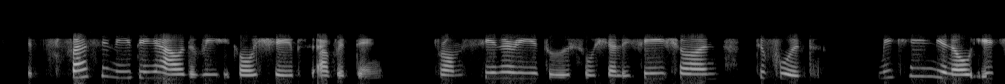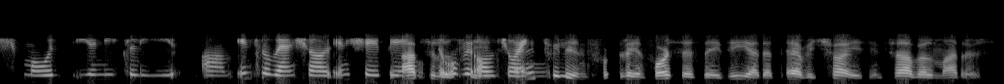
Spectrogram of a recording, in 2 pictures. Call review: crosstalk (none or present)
present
